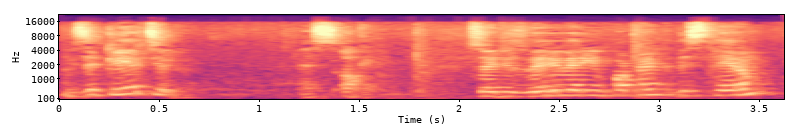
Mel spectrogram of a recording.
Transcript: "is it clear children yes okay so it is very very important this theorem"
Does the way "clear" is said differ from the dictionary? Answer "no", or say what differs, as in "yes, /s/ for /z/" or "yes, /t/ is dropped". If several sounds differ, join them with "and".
yes, /l/ is dropped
